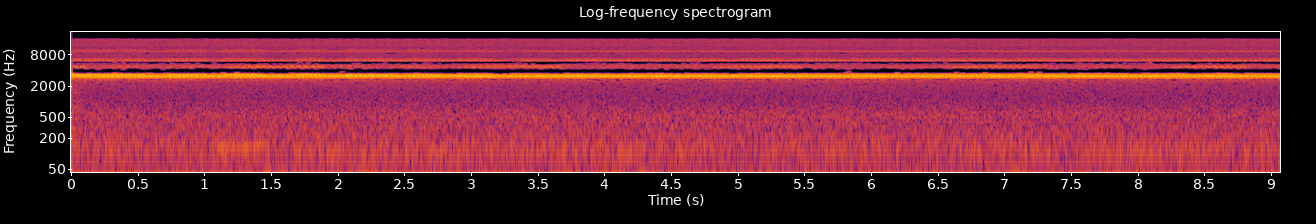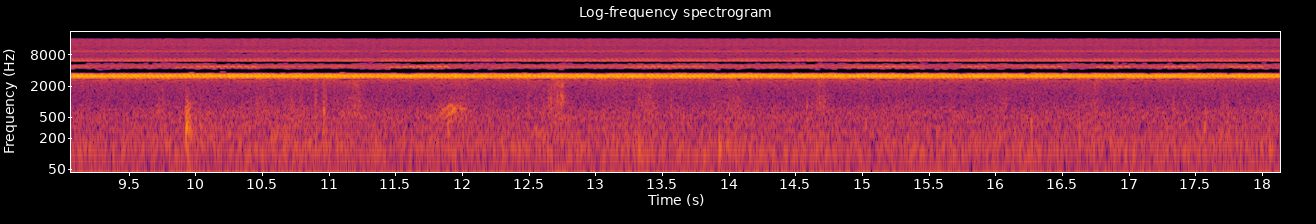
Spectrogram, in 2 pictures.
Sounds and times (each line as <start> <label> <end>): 0.0 crickets 18.1
9.9 occasional camp clatter 14.9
